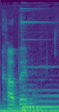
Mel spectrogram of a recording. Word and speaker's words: Cobban: And your surname, I pronounce it coin. Yeah. Very nicely done. Okay. No, it's I it's British, so Yeah.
